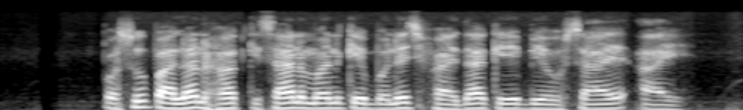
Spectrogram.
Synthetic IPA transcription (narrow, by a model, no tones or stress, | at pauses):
pəsupalənɦəkːisanmənkebənet͡ʃpʰajd̪akebjəwsajae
